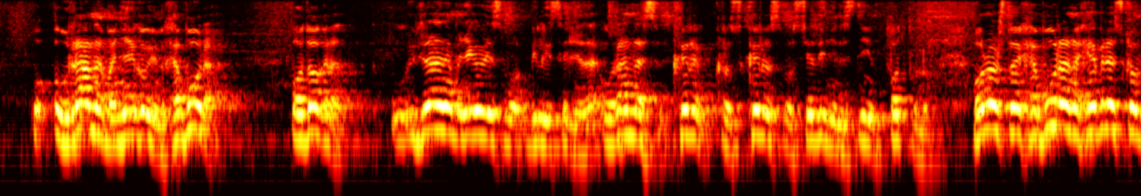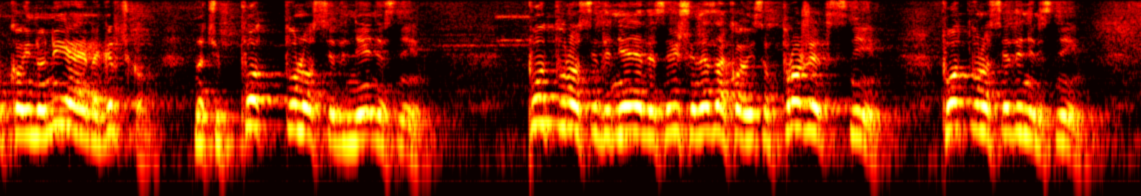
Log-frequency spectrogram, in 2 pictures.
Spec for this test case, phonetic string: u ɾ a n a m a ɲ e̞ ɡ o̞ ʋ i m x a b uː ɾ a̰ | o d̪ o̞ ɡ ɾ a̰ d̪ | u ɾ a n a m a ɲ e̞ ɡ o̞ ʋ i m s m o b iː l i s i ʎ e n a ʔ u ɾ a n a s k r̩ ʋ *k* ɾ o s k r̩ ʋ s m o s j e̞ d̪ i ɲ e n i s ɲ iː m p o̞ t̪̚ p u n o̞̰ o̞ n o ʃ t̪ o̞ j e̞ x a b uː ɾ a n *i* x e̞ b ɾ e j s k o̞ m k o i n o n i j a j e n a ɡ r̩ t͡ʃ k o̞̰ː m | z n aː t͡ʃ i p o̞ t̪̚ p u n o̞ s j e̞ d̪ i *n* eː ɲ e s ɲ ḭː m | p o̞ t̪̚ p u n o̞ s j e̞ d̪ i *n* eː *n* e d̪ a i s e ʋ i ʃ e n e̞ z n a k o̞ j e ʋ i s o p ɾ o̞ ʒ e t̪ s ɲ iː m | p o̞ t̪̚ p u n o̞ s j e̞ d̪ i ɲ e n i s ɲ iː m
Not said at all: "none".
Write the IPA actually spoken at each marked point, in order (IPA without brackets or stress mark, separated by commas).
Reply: k, a, ɲ, ɲ, ɲ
